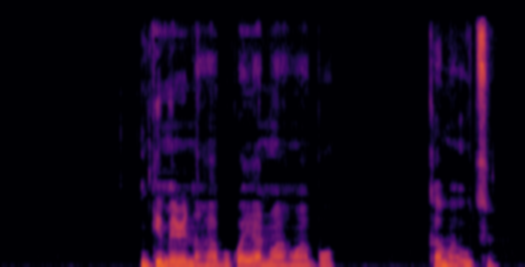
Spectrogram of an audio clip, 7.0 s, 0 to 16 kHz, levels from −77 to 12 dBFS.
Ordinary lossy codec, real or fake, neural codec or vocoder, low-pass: AAC, 64 kbps; fake; vocoder, 48 kHz, 128 mel bands, Vocos; 14.4 kHz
